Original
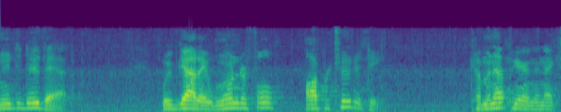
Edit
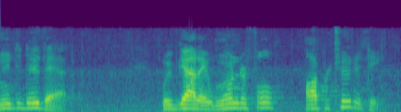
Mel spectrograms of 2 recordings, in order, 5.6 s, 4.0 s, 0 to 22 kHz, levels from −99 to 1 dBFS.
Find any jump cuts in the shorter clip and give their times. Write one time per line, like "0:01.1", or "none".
none

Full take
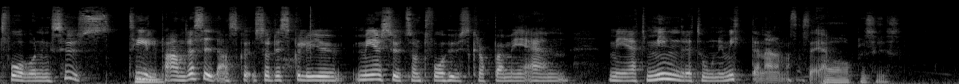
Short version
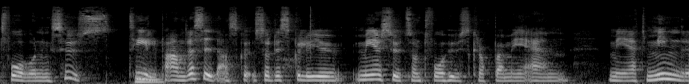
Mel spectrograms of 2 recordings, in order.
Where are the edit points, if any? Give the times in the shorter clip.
none

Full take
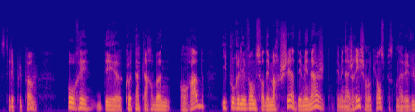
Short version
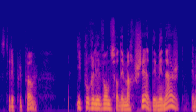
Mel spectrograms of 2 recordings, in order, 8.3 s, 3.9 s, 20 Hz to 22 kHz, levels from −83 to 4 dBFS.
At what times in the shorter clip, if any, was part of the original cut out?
0:01.4

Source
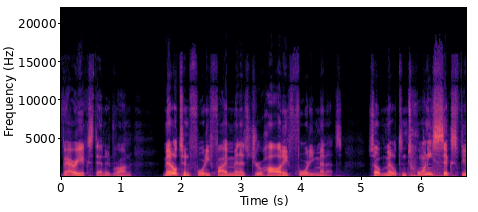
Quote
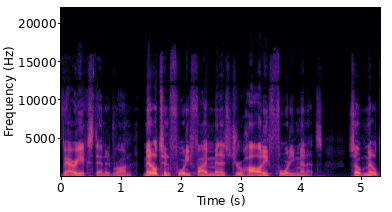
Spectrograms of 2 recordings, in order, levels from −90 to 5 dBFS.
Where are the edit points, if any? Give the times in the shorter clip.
0:01.3

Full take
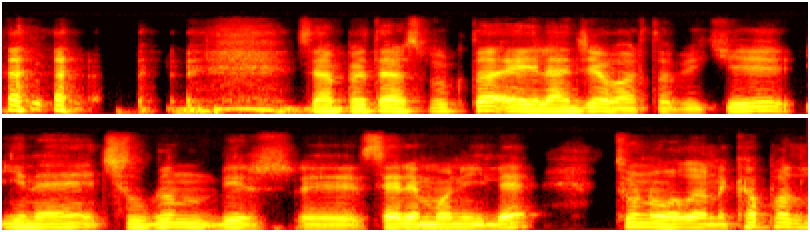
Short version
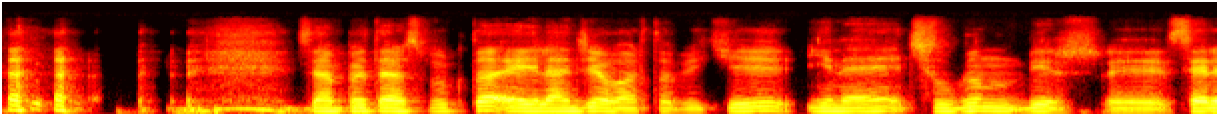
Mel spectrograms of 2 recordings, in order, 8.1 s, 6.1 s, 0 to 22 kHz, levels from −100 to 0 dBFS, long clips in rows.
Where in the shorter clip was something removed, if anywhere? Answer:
none

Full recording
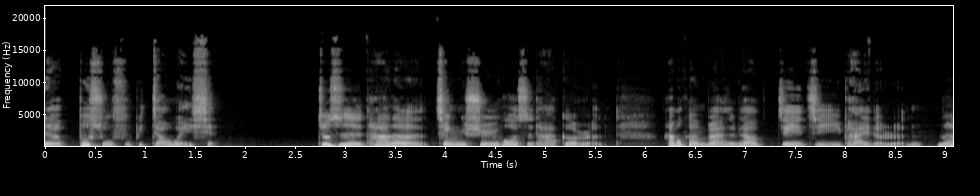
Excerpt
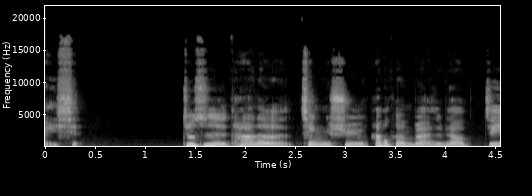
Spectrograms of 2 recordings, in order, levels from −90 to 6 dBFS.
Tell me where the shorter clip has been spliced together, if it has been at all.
0:03.2

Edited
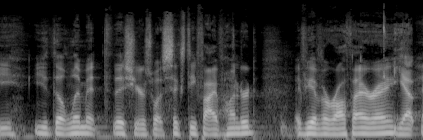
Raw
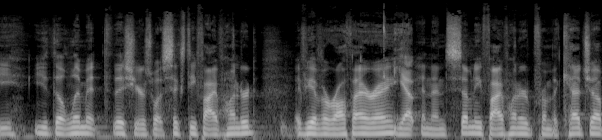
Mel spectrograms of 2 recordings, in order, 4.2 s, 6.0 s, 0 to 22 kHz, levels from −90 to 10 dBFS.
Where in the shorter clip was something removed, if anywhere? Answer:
none

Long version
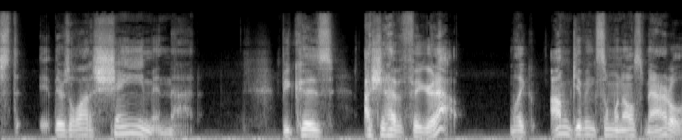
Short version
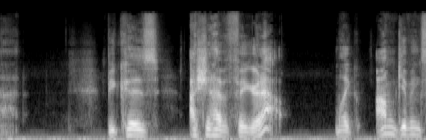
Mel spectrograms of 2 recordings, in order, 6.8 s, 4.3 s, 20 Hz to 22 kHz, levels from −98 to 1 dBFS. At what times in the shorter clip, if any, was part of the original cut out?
none

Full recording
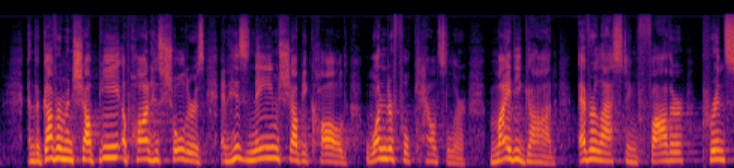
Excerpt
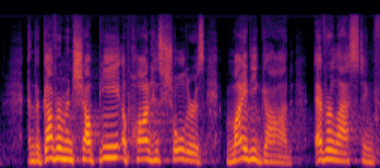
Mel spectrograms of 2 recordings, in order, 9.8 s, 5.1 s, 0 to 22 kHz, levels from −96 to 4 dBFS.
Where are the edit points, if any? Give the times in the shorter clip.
0:02.9

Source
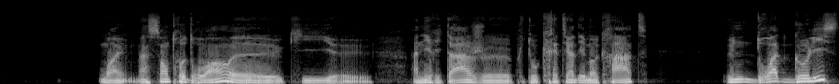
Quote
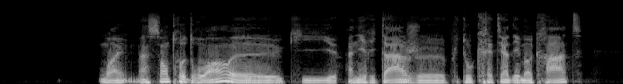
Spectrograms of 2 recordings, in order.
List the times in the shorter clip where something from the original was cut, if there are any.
0:03.4

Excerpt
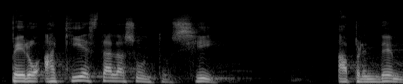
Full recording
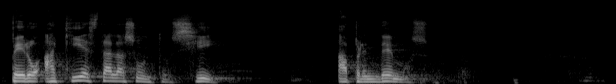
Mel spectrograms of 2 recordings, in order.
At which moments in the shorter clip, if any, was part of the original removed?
none

